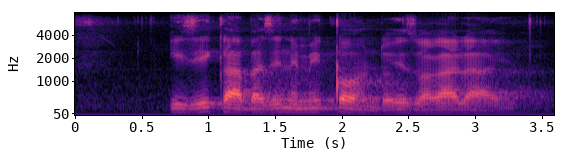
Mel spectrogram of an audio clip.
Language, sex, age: Zulu, male, 22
